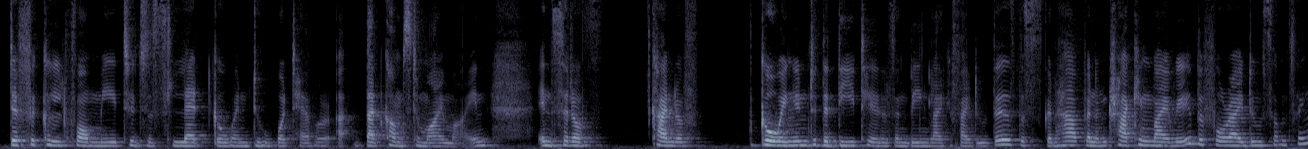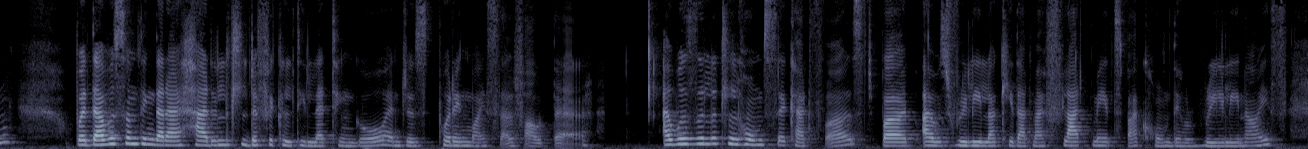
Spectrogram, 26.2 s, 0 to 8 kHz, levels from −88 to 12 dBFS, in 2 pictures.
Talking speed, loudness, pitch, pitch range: 190 wpm, -34 LUFS, 210 Hz, 195-235 Hz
